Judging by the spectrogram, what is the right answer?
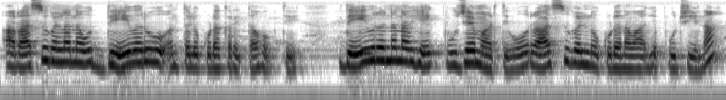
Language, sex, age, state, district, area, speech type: Kannada, female, 30-45, Karnataka, Mandya, rural, spontaneous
